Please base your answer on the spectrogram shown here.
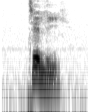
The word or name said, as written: Tillie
